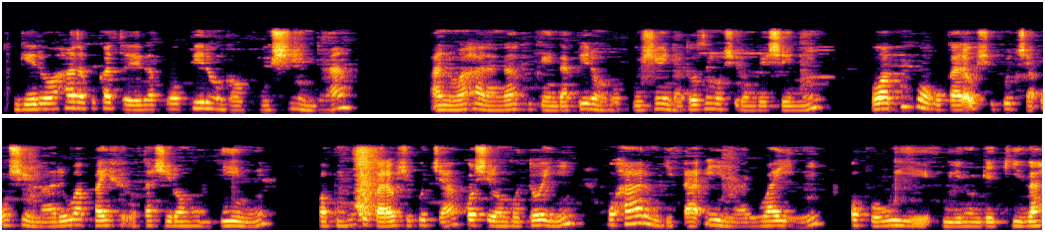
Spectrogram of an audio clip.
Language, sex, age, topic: Oshiwambo, female, 18-24, finance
